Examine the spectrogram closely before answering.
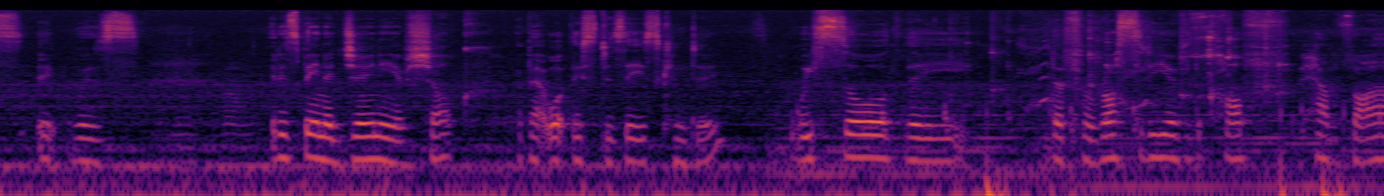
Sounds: Speech, Music

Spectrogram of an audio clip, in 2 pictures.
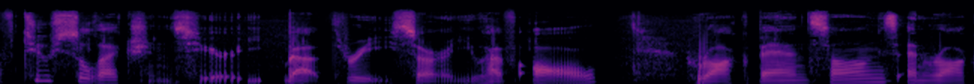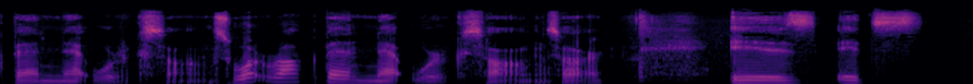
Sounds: Speech

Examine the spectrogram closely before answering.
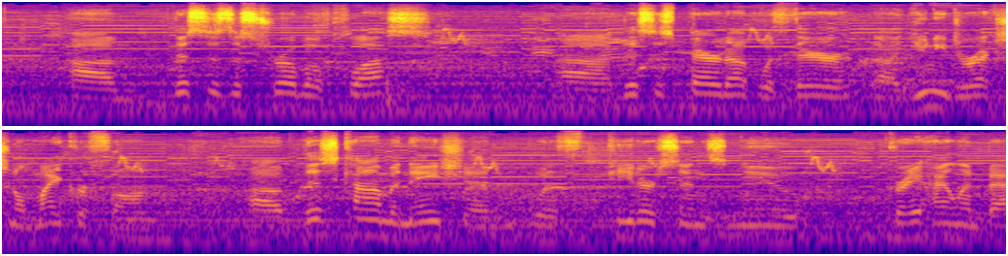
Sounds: Wind instrument, Bagpipes

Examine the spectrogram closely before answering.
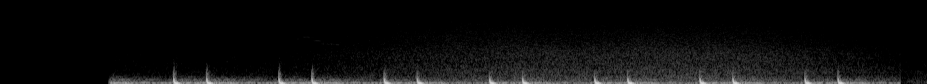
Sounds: Heart murmur

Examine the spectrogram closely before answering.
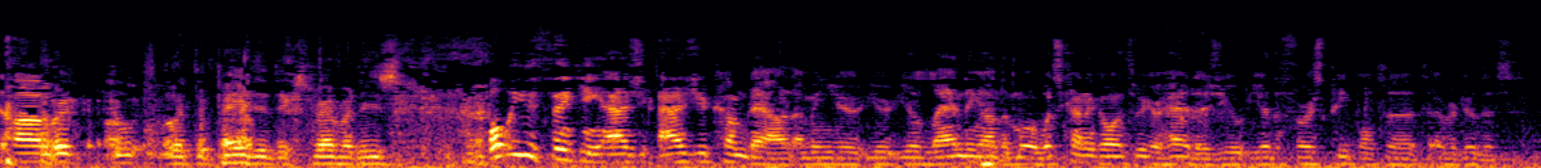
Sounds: Speech

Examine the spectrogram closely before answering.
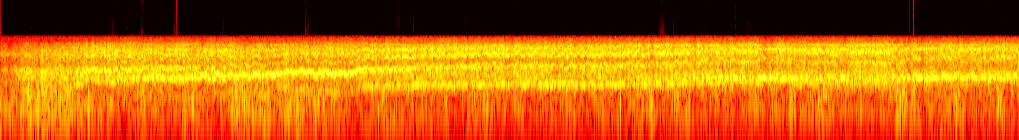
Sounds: Vehicle

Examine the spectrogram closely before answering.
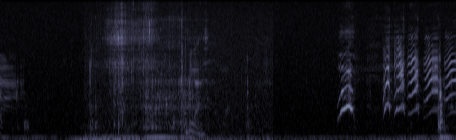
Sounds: Speech, Boat

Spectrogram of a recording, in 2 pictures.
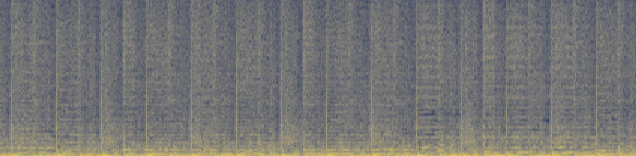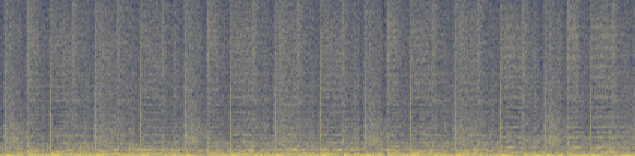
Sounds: Techno, Music

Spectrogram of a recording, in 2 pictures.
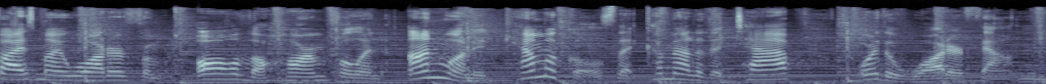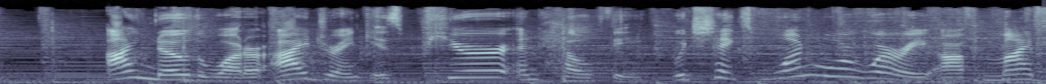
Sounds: Speech, Music

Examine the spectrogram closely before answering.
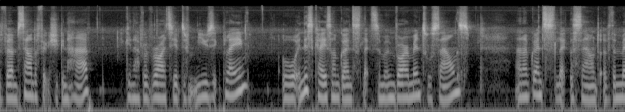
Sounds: Speech

